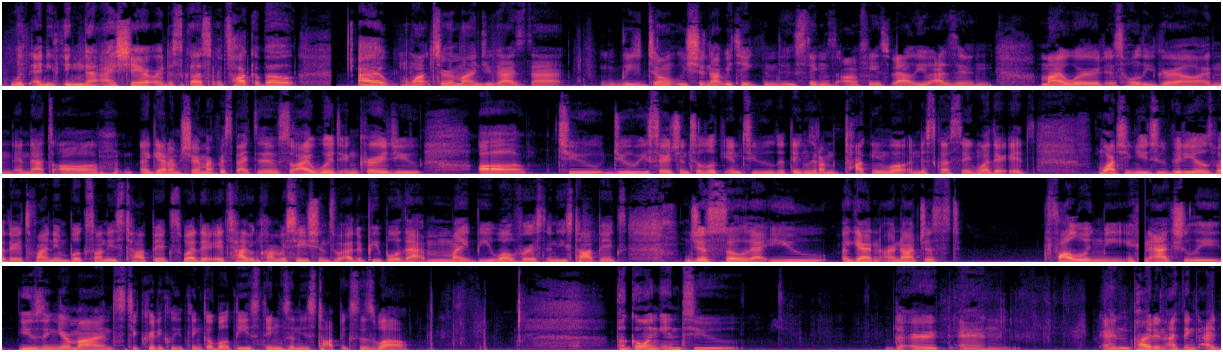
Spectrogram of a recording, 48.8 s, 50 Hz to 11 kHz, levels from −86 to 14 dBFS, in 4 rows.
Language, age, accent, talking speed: English, 20-39, American, 160 wpm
